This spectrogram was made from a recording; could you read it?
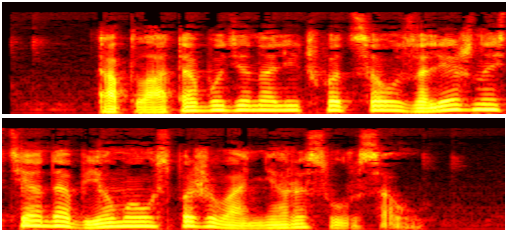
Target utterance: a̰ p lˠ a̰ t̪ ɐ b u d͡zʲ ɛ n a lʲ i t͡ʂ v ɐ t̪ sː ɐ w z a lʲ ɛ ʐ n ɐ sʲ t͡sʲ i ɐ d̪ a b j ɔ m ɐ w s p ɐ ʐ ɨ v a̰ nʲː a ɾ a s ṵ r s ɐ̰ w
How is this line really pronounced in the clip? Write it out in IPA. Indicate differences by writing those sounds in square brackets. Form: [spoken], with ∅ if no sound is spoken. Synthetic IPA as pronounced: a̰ p lˠ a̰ t̪ ɐ b u d͡zʲ ɛ n a lʲ i t͡ʂ v ɐ t̪ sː ɐ w z a lʲ ɛ ʐ n ɐ sʲ t͡sʲ i ɐ d̪ a b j ɔ m ɐ w s p ɐ ʐ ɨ v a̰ nʲː [ɐ] ɾ [ɛ] s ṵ r s ɐ̰ w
